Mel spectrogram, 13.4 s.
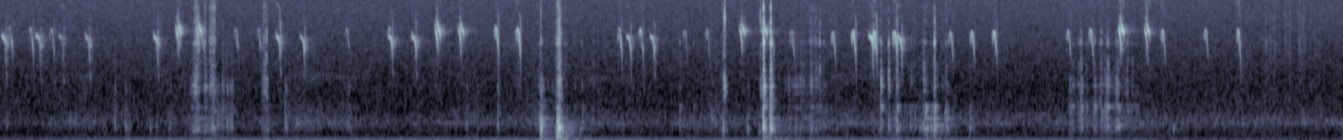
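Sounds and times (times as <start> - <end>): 
wild birds calling: 0.0 - 13.0.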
